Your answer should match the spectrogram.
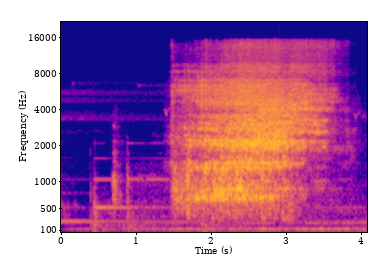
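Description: Water poured into hot oil in a kadai, giving a loud sizzling splash that starts about one and a half seconds in and dies away just before the end.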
